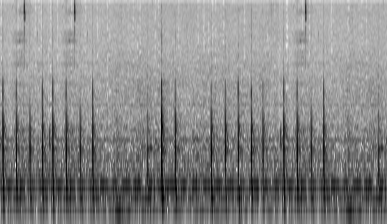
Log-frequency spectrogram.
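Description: Series of sharp finger taps on the chest, in groups with short pauses: chest percussion notes, varying between resonant, hollow and dull sounds, with faint room noise.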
